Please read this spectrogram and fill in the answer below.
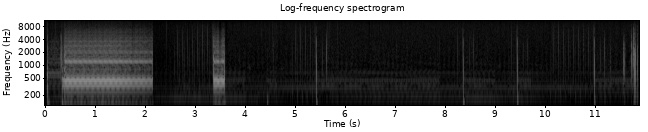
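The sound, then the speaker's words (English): A rotary telephone dials the digit zero into a trunk line on an exchange. A loud steady tone and a short burst are followed by a long series of sharp pulse clicks over a faint hum. “The register will drop, and then I'll dial the last digit 0 directly into the trunk.”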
